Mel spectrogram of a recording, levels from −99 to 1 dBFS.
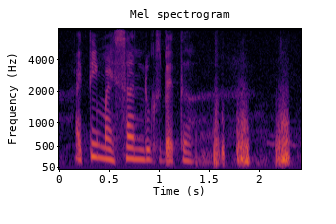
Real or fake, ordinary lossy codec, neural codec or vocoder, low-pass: real; none; none; none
